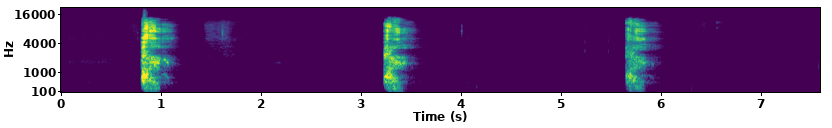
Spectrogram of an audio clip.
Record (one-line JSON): {"three_cough_length": "7.6 s", "three_cough_amplitude": 32766, "three_cough_signal_mean_std_ratio": 0.19, "survey_phase": "beta (2021-08-13 to 2022-03-07)", "age": "45-64", "gender": "Female", "wearing_mask": "No", "symptom_none": true, "smoker_status": "Ex-smoker", "respiratory_condition_asthma": false, "respiratory_condition_other": false, "recruitment_source": "REACT", "submission_delay": "1 day", "covid_test_result": "Negative", "covid_test_method": "RT-qPCR", "influenza_a_test_result": "Negative", "influenza_b_test_result": "Negative"}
